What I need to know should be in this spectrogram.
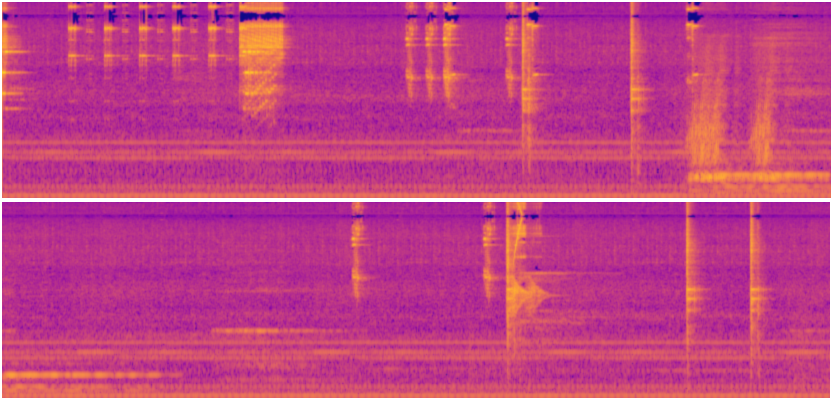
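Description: Short electronic beeps and clicks sound now and then.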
